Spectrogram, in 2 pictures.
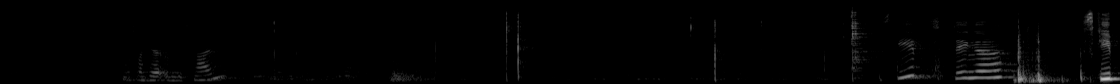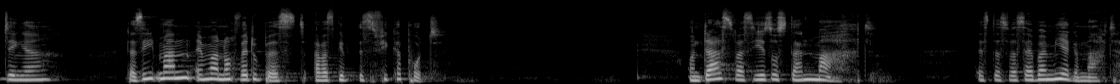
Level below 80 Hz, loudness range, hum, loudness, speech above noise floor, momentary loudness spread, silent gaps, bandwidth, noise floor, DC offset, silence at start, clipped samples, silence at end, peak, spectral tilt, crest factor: -80 dBFS; 17 LU; none; -27 LUFS; 47 dB; 22 LU; none; 14.5 kHz; -74 dBFS; under 0.1%; 1.55 s; under 0.1%; 0 s; -10 dBFS; -5 dB/octave; 22 dB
